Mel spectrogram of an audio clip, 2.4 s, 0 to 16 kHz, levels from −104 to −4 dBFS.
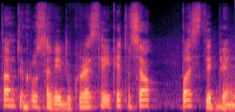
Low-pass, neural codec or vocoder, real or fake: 14.4 kHz; codec, 44.1 kHz, 3.4 kbps, Pupu-Codec; fake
